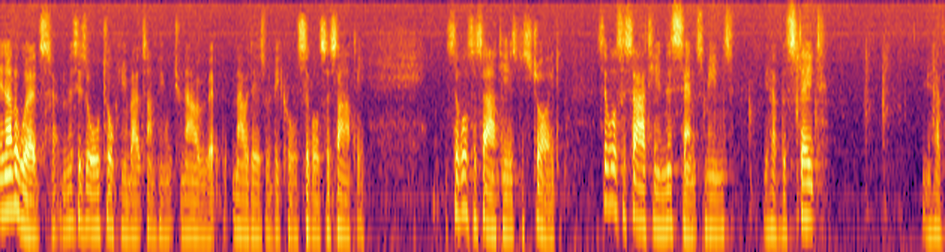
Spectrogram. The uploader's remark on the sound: These lectures were given in November 2001 in the Department of Social Anthropology, University of Cambridge. They were part of a course on theory and methods in anthropology designed for second year social anthropology undergraduates.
